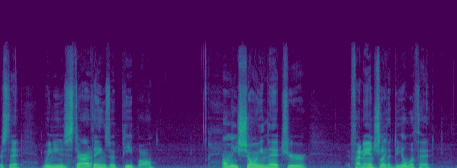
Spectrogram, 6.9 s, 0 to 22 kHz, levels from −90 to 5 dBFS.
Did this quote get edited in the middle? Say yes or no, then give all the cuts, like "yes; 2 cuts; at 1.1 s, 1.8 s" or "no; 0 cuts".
yes; 4 cuts; at 1.3 s, 3.3 s, 4.0 s, 5.8 s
